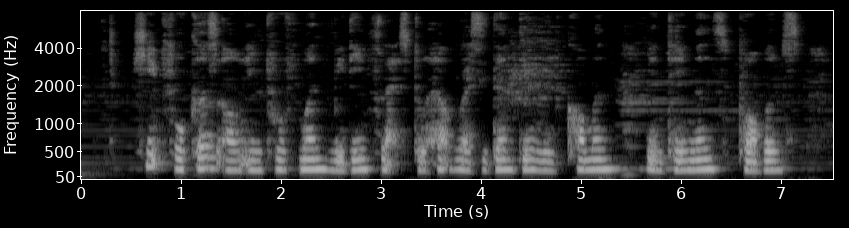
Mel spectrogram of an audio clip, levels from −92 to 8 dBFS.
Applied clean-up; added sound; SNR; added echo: classical method WPE with log-MMSE.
